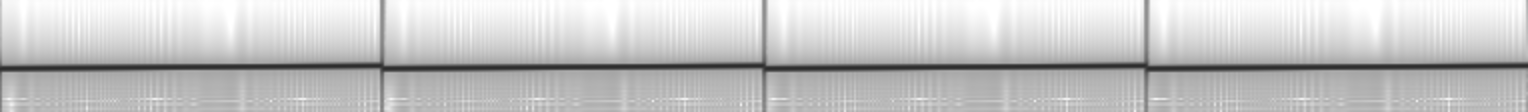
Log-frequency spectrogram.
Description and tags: Version of Alarm Number One looped four times. See Alarm Number One.
Created with: Audacity
alarm, wailing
